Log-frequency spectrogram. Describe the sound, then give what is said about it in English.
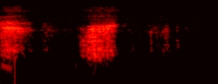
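Someone vocally imitates a cutting noise with breathy, hissing mouth sounds: two strong rasping bursts followed by a weaker, broken one, fairly quiet. “I love how my cutting sounds like someone's slurping soda.”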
